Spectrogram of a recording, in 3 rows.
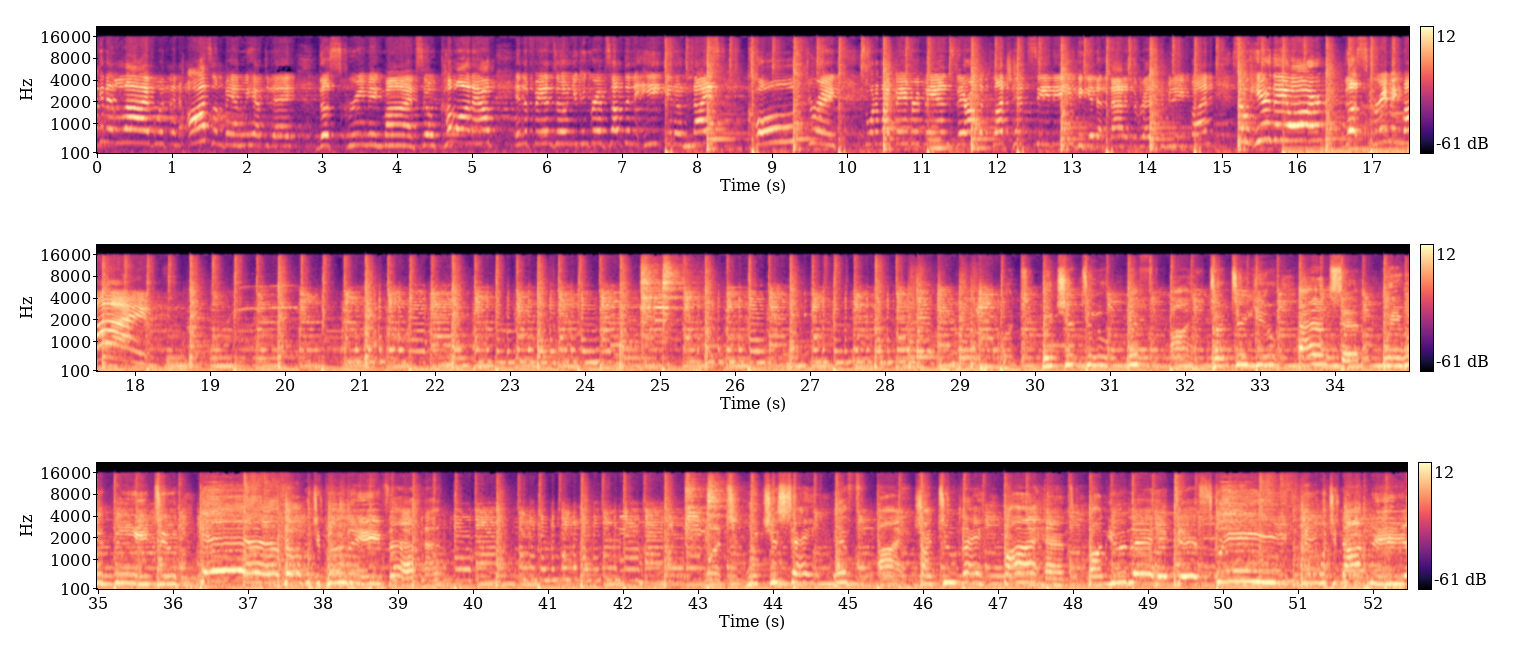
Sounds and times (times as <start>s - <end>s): Ska: 7.6s - 52.4s.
